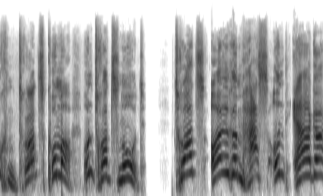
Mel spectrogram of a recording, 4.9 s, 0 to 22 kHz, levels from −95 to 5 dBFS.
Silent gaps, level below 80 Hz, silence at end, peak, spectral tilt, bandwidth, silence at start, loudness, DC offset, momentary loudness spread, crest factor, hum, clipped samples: none; -62 dBFS; 0 s; 0 dBFS; -2.5 dB/octave; 15.5 kHz; 0 s; -15 LUFS; under 0.1%; 7 LU; 14 dB; none; under 0.1%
